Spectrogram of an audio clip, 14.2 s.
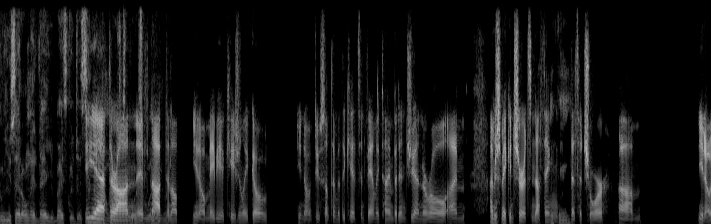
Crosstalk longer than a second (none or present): present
